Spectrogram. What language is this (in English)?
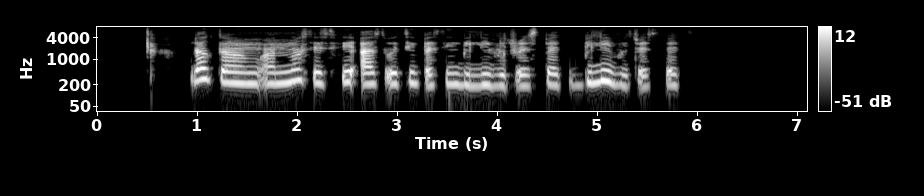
Nigerian Pidgin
